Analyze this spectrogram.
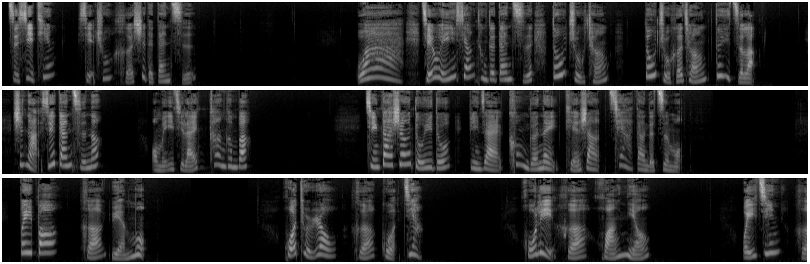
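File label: Chinese, female, e-learning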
